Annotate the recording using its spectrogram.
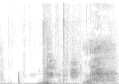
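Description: A dog making a few short, breathy sounds, about two a second, starting about a second in, after a single faint click.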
